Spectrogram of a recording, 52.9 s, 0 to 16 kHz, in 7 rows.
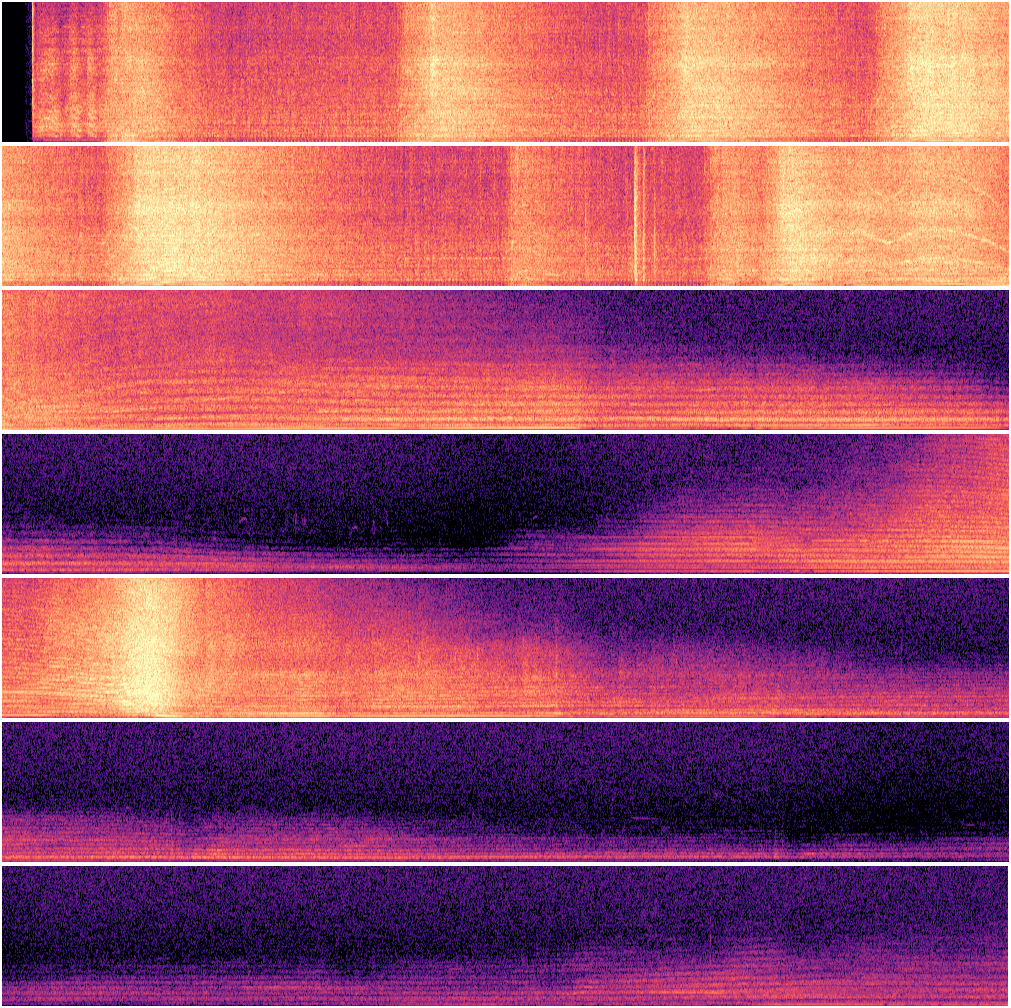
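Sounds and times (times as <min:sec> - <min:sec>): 
Suzuki GSX-R 750 motorcycle engine: 0:00.2 - 0:20.1, 0:28.1 - 0:35.2.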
